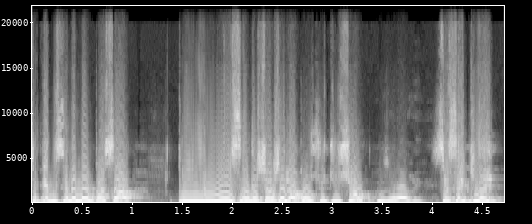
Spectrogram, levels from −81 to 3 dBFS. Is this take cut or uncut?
uncut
